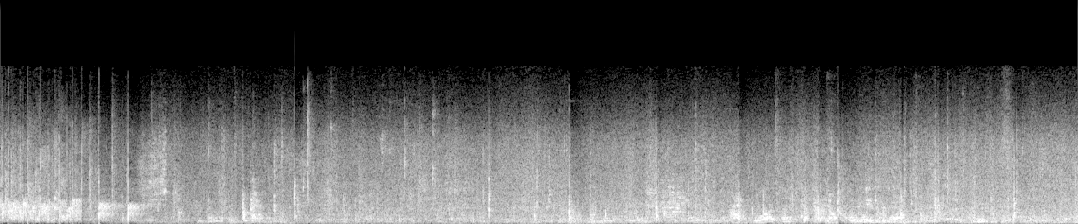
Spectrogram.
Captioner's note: background chatter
